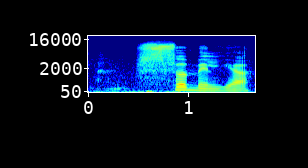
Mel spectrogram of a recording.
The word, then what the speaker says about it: familiar: the next one is familiar not like family we say family so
